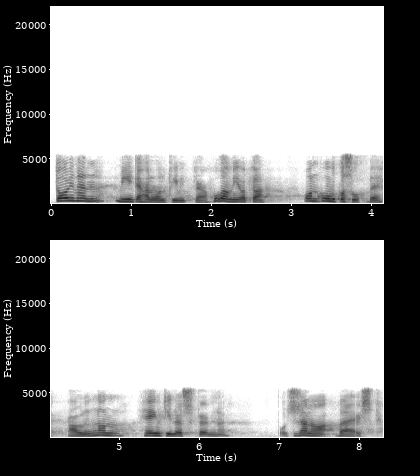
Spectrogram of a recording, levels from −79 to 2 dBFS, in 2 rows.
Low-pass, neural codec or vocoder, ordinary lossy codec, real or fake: 5.4 kHz; codec, 16 kHz, 1 kbps, FunCodec, trained on Chinese and English, 50 frames a second; none; fake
